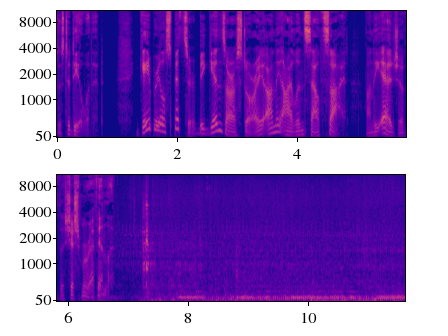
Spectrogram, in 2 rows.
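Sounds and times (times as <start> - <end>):
speech: 0.0 - 7.6
outboard boat motor running and revving: 6.8 - 11.6.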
